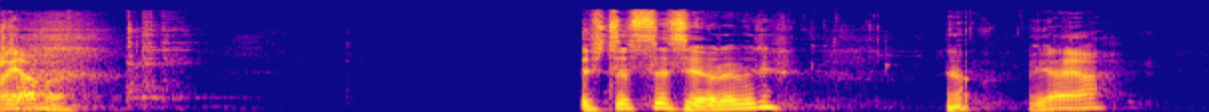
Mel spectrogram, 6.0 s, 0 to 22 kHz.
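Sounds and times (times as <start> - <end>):
speech: 0.0 - 0.5, 2.9 - 4.1, 4.7 - 5.6
wine glasses clinking in a toast: 0.0 - 1.2.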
